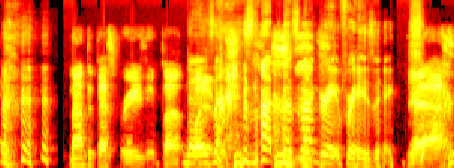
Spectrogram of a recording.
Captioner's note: both laugh; laughing; laughs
